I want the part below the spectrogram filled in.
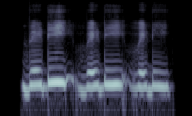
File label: Tamil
